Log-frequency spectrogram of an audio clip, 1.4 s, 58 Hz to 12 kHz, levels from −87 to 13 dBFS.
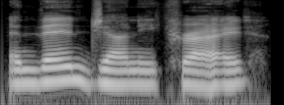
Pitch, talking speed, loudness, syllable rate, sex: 175 Hz, 170 wpm, -16 LUFS, 3.9 syllables/s, female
